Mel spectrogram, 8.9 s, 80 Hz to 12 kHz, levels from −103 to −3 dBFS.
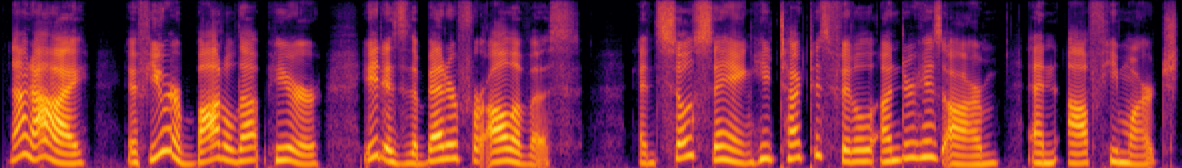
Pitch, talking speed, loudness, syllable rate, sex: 230 Hz, 205 wpm, -19 LUFS, 5.1 syllables/s, female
